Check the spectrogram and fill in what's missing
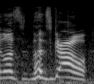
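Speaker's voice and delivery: ordinary talk, nothing marked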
